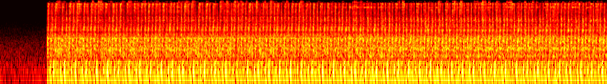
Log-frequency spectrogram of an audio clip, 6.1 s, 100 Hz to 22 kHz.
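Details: Kubota tractor loader handle at diesel idle before the fix: a harsh, uneven buzzing rattle throughout, from the washer at the upper joint of the sloppy lever, not the lower pin. It is fixed by fitting a metric R-05 O-ring under the washer.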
